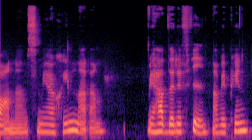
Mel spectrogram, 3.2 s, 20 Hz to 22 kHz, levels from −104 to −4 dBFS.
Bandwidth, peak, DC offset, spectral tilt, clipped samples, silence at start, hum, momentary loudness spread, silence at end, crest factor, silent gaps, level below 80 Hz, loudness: 19 kHz; -14 dBFS; under 0.1%; -5 dB/octave; under 0.1%; 0 s; none; 9 LU; 0 s; 20 dB; none; -68 dBFS; -33 LUFS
